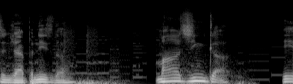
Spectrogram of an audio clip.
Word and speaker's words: Mazinger: Wait, so Mazinger, how is it pronounced in Japanese though? Majinga.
